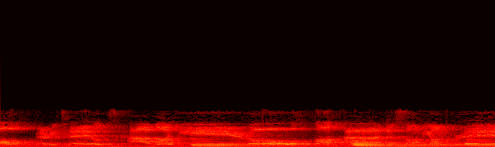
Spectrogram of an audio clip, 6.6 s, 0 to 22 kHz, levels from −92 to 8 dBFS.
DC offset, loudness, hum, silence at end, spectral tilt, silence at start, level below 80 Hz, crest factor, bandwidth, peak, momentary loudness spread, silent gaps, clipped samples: under 0.1%; -40 LUFS; none; 0 s; -2.5 dB/octave; 0 s; -60 dBFS; 16 dB; 6 kHz; -24 dBFS; 8 LU; none; under 0.1%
